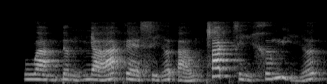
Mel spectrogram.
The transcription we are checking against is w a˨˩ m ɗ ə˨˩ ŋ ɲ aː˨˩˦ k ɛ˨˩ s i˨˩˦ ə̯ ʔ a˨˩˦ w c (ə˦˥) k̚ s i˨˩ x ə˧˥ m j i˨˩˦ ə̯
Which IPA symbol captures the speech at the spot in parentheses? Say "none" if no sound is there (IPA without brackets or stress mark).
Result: a˦˥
